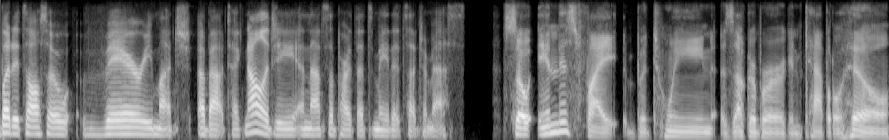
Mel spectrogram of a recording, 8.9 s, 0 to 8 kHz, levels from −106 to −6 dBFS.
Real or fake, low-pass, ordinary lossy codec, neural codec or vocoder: real; 7.2 kHz; Opus, 24 kbps; none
